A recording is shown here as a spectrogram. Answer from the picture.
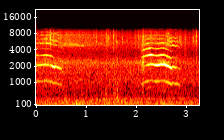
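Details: Domestic cats in front of a window; two drawn-out, harmonic-rich meows, the first short and falling, the second longer with a rising then falling pitch, separated by about two seconds of low background hiss.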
